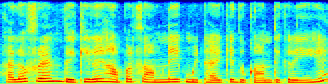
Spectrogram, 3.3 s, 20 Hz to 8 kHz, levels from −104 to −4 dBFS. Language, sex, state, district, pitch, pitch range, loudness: Hindi, female, Punjab, Kapurthala, 230 Hz, 210-250 Hz, -15 LUFS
